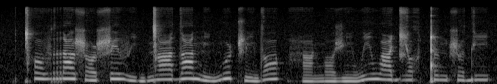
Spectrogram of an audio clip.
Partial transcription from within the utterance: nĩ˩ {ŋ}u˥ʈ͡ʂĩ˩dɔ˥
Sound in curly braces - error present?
no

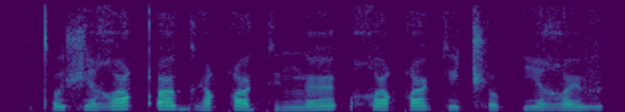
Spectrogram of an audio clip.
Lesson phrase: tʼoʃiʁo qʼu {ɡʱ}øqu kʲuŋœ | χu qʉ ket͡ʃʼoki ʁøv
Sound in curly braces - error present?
no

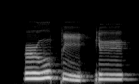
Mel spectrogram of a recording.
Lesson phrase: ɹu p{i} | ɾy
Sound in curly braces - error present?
no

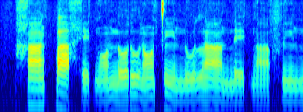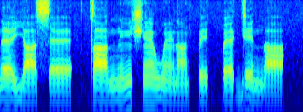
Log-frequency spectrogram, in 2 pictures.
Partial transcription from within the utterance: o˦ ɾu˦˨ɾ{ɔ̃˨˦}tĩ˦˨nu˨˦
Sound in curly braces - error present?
no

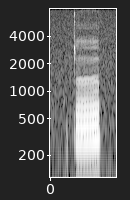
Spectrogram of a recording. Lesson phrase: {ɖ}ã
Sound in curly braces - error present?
yes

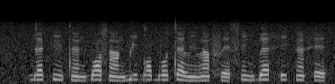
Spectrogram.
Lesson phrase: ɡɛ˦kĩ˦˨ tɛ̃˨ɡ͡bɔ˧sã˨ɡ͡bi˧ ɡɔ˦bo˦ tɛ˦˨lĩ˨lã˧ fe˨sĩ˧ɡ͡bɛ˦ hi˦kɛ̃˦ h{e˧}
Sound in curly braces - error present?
yes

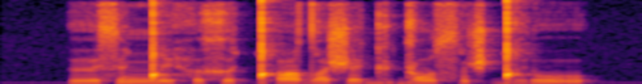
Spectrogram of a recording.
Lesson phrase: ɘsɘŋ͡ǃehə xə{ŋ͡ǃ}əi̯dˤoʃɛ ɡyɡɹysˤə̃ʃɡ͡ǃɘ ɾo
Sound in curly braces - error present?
yes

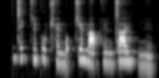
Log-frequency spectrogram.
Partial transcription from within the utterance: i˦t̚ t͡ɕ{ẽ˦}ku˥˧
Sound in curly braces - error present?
no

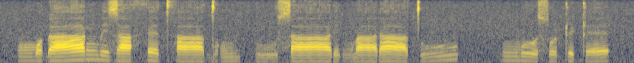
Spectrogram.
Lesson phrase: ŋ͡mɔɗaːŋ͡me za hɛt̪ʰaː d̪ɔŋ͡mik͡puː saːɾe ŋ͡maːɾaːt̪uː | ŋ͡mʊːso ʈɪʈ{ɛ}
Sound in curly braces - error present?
no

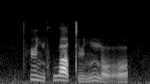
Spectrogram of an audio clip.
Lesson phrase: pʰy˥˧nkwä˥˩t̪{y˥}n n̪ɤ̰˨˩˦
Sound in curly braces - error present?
yes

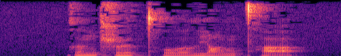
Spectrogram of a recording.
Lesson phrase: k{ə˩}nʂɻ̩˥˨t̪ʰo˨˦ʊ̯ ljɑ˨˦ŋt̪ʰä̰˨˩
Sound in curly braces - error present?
yes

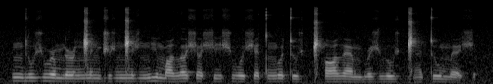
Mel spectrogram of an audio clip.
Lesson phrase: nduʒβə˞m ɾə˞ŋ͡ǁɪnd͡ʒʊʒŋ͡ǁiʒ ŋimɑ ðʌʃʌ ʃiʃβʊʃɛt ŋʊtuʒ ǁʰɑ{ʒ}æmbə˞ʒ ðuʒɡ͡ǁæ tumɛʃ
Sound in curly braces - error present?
yes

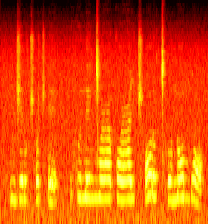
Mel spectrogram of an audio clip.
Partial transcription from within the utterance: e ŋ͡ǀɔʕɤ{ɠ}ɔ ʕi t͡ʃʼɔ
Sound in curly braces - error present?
yes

